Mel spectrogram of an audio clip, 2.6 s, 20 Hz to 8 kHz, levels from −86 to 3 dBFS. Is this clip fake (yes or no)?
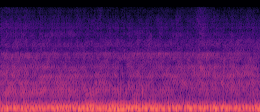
yes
